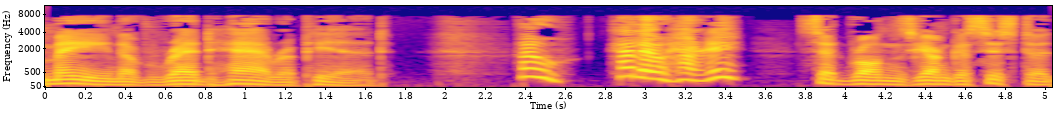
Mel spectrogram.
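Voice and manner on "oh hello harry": much higher, louder cheerful hello; light up at seeing him; bright greeting. A narrator's reading. Ginny greeting Harry at the door, bright and cheerful. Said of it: "Ginny, brightly".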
